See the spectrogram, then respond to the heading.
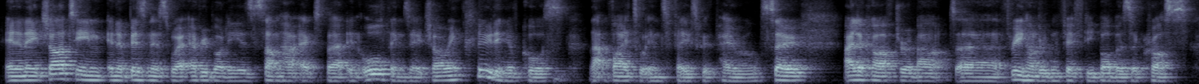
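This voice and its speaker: Man, webinar host, low voice, lots of ums and restarts, roomy echo. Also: steady tone, moderate pace, darkish tone. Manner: hesitant, many fillers and restarts. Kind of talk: corporate webinar hosting. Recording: echoey room.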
